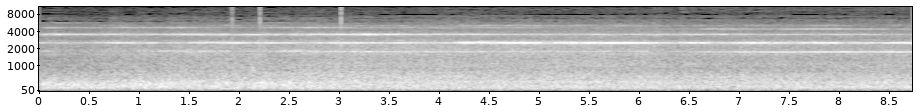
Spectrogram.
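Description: Train rolling by with a steady low rumble from the wheels on the rails and a sustained high-pitched wheel squeal made of several tones held throughout.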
